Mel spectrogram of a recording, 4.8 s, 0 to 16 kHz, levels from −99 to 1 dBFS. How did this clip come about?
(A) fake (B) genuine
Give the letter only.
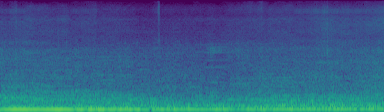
A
